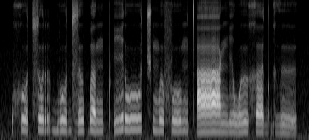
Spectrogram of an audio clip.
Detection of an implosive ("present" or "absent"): present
